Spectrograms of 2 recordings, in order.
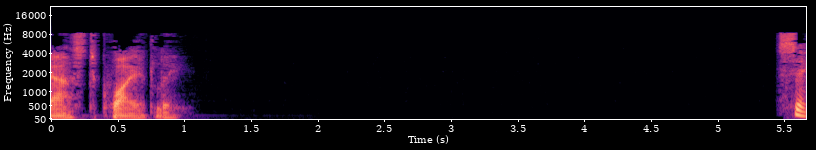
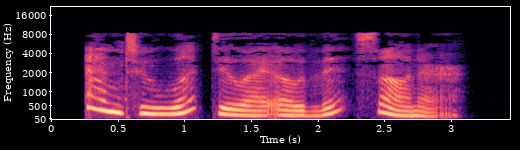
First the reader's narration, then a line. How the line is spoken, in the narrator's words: Einad drawled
